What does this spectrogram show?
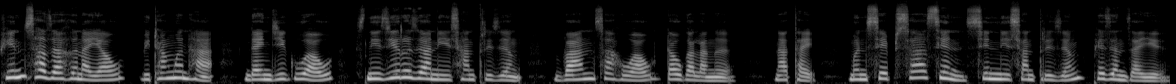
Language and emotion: Bodo, neutral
